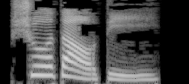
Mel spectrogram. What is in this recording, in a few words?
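"说到底", Mandarin Chinese; hsk; chinese-flashcards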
